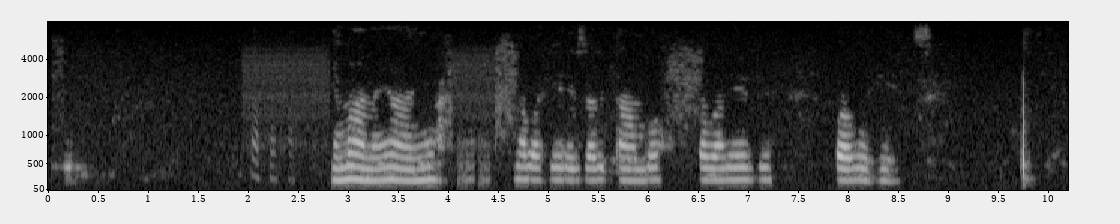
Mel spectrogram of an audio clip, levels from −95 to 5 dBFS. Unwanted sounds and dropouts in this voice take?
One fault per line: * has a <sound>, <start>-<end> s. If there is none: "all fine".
* has a laugh, 2.0-2.5 s
* has a laugh, 4.1-4.4 s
